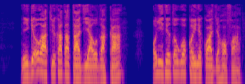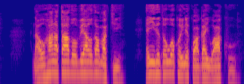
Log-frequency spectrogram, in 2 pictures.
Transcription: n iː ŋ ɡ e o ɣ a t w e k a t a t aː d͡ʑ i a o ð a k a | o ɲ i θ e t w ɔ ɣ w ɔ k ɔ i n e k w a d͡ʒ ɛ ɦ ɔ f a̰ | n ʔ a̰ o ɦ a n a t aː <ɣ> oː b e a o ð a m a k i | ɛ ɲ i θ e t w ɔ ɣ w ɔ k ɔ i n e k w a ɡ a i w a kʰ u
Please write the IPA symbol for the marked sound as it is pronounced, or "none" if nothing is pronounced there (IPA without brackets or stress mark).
ð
